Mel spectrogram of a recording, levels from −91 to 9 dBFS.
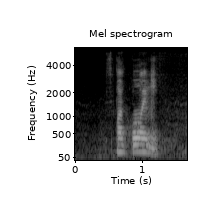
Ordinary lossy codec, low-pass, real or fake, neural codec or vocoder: none; 5.4 kHz; fake; codec, 44.1 kHz, 1.7 kbps, Pupu-Codec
